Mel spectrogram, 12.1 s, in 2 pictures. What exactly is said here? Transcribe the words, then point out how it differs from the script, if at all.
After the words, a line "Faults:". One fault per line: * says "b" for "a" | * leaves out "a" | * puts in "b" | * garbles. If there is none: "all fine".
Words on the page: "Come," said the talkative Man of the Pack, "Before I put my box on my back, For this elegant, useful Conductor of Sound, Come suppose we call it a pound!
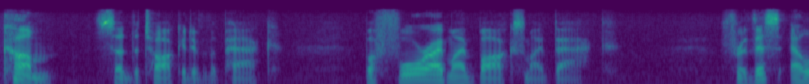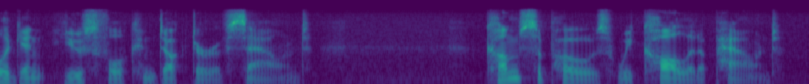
"Come," said the talkative Of the Pack, "Before I my box my back, For this elegant, useful Conductor of Sound, Come suppose we call it a pound!
Faults:
* leaves out "Man"
* leaves out "put"
* leaves out "on"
